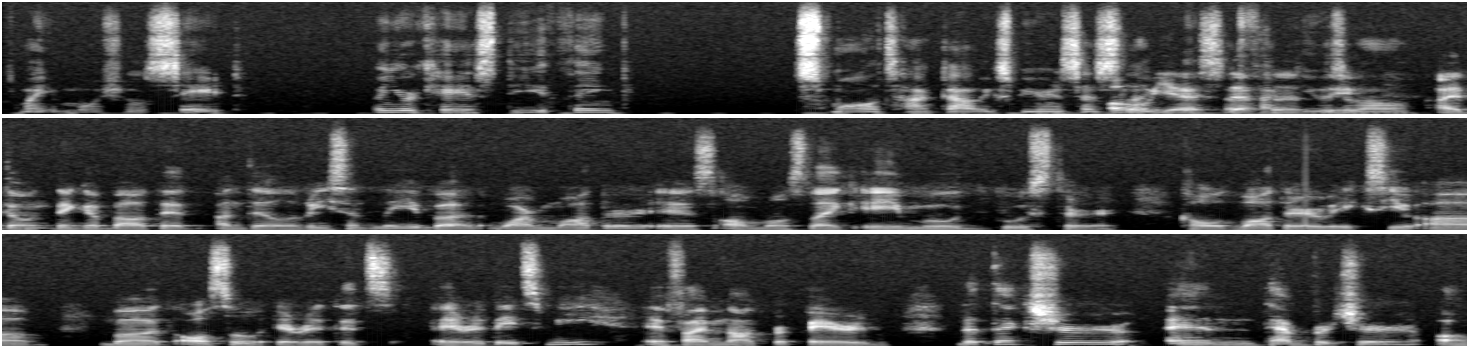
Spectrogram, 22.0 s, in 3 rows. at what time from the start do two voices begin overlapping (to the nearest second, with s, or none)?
6 s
